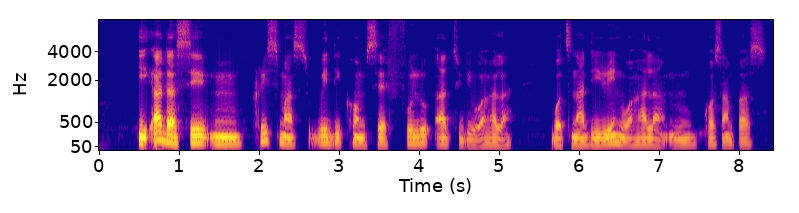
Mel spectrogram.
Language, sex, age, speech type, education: Nigerian Pidgin, male, 15-29, spontaneous, tertiary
